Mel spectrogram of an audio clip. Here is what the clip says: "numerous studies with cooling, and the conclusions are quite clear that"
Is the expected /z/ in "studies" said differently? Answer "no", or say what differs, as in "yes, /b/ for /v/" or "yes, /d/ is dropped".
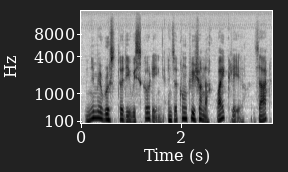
yes, /z/ is dropped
